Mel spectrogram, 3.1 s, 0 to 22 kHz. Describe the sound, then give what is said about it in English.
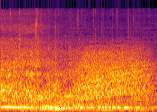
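A car engine revs hard while tires whine and spin, struggling for traction as drivers try to get out of Horseshoe Bay and up to Highway 1 in West Vancouver, a steady loud droning roar with a wavering pitch that strains continuously for several seconds, with no one speaking. “Drivers were spinning their tires, struggling for traction to get out of Horseshoe Bay and up to Highway 1 in West Vancouver.”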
